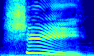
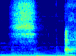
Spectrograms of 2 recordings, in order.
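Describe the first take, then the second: First: The word is said whole as one sound. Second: The word is broken into two separate sounds. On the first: The speaker calls it right. "It's she" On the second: The speaker calls it wrong. "That doesn't sound right"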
